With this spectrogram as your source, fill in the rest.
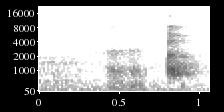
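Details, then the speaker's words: Infant hiccups: a soft breathy sound, then one abrupt, sharp hic in a quiet room. "if you're wondering my baby has the hiccups that's what that noise is"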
